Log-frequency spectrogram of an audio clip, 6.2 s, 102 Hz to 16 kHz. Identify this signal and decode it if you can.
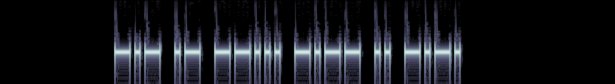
Morse code, heard as a keyed tone, about 24 wpm, 700 Hz. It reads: KA7YIC
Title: Speed Racing - USA 2x3 Call Signs 20wpm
